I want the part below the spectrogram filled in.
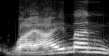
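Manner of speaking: loud, high Geordie exclamation; Geordie accent. Shown as a demonstration. Guest giving an example of Newcastle speech, in a Geordie accent. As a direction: sing out a Newcastle Geordie catchphrase. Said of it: "you've also got Geordie".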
